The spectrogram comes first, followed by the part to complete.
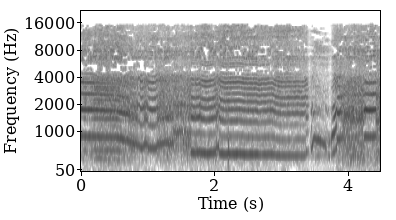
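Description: A high, drawn-out whimpering wail in a cartoonish voice. It holds and wavers, breaks briefly about a second in, then sinks lower and cuts off near the end.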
